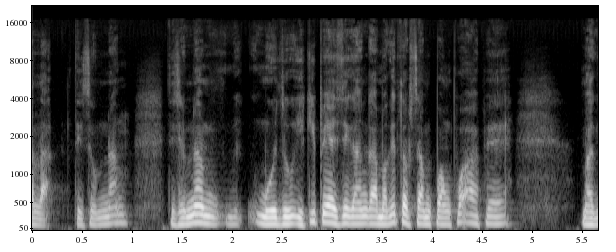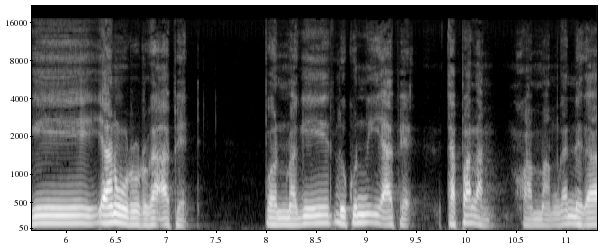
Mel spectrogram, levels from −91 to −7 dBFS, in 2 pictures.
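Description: A speech recording with no technical faults to report.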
